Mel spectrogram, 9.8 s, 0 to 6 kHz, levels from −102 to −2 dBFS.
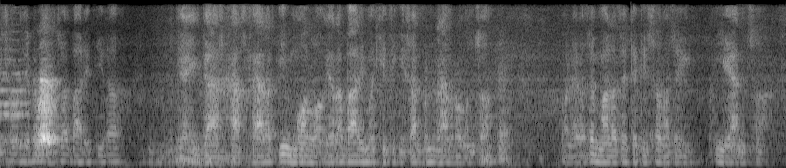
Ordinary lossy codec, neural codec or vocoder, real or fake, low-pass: AAC, 24 kbps; vocoder, 44.1 kHz, 128 mel bands, Pupu-Vocoder; fake; 5.4 kHz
